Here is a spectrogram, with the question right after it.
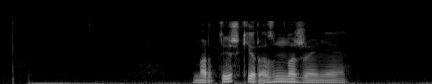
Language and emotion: Russian, neutral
